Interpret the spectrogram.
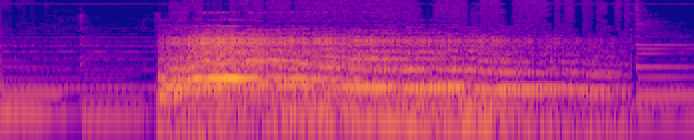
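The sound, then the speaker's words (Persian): One loud, drawn-out elephant trumpet bursts in suddenly, a harsh, brassy blare held for over two seconds before cutting off, with faint low tones before and after it. “آقا فیله شیپوری کشید و گفت”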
